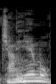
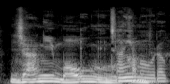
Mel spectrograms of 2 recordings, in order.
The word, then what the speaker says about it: 장이모우: 이 작품을 우리는 이제 좀 옛날식으로 발음하자면 장예모 감독. 네. 요즘은 이제 발음 체계가 바뀌어서 장이모우라고 하죠.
